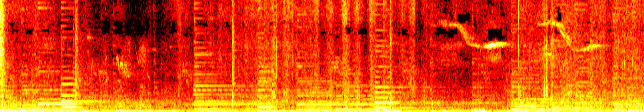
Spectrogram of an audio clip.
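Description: Background music of steady, changing notes, with a few soft knocks and a low thump about four seconds in.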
